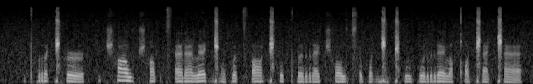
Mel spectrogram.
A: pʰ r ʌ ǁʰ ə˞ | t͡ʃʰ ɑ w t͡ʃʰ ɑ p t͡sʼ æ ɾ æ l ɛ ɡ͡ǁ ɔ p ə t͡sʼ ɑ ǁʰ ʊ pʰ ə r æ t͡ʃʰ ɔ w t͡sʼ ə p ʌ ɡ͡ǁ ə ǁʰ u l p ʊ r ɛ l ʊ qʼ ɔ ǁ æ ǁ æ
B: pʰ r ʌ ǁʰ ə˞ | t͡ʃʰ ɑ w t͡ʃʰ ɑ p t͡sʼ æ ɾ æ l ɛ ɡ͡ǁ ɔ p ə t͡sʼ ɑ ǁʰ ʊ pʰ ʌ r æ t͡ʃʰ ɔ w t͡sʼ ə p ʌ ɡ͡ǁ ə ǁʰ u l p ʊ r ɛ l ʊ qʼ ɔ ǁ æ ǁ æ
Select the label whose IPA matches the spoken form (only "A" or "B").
A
